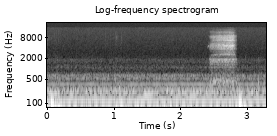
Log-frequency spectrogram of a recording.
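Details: Barn owl, wild, in a research nest box holding a rat. A single rasping hiss of about a third of a second breaks a low, constant background hum near the end.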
